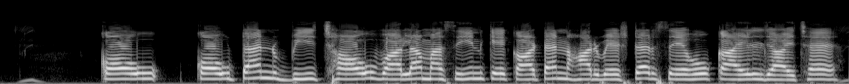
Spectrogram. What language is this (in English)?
Maithili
